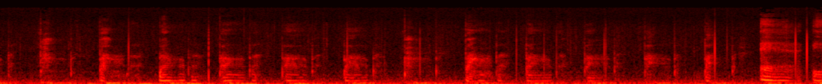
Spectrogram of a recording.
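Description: A man whispering a chant, repeating short syllables in a steady rhythm.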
